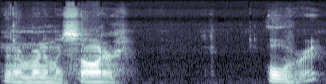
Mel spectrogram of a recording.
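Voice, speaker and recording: A man's voice: mid-range voice, a little slow, breathy edge, muffled recording. A man talking casually and colloquially through a hands-on do-it-yourself job as he works, hosting his own how-to video. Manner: folksy, colloquial. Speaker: host of a DIY how-to video. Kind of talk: casual hands-on tutorial talk while working.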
